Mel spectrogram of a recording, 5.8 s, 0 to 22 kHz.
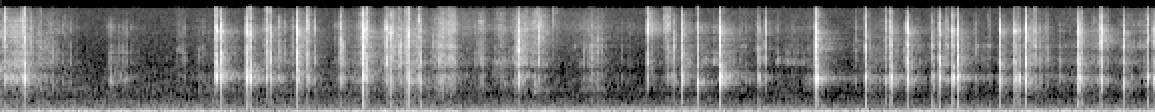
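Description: Long nails strum and scratch the plastic pin bristles of a small rectangular plastic hairbrush held in the hand. A rapid, uneven run of short, dry, bright clicks and crackles, ringing around 1.3 kHz, sits over a steady low hum. Each tick stops instantly.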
